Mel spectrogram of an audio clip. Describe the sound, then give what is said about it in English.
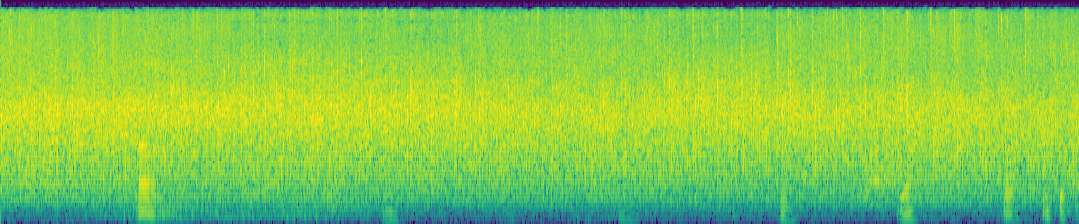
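Sustained, dense audience applause fills the whole stretch, a steady wash of many hands clapping at an even, fairly strong level, with a few faint voices briefly poking through. “Give a round of applause and stay here.”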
